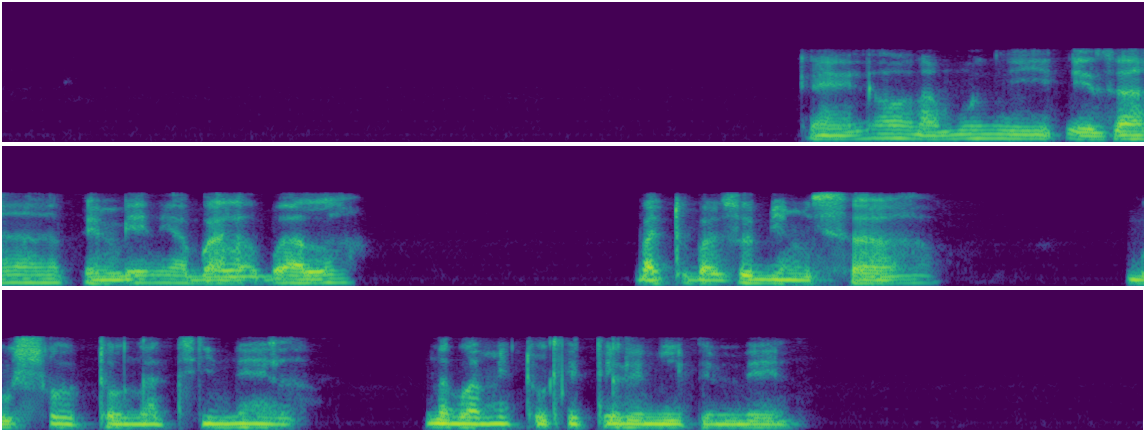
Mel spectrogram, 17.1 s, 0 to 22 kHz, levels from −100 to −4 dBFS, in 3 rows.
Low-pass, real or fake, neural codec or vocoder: 5.4 kHz; fake; codec, 24 kHz, 3 kbps, HILCodec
